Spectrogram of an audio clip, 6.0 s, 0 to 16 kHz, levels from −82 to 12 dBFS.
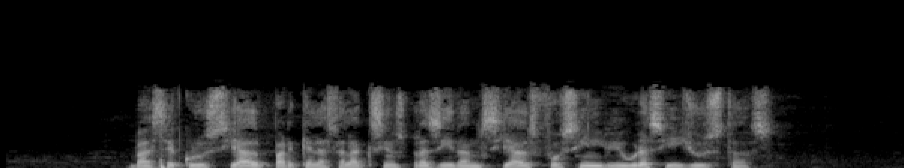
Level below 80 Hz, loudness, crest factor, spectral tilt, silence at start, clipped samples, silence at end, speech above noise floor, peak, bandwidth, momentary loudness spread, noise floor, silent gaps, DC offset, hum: -54 dBFS; -21 LUFS; 20 dB; -4 dB/octave; 0.85 s; under 0.1%; 0.9 s; 47 dB; -2 dBFS; 8.2 kHz; 6 LU; -68 dBFS; none; under 0.1%; none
